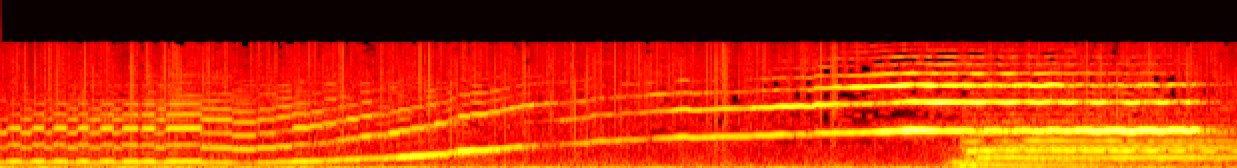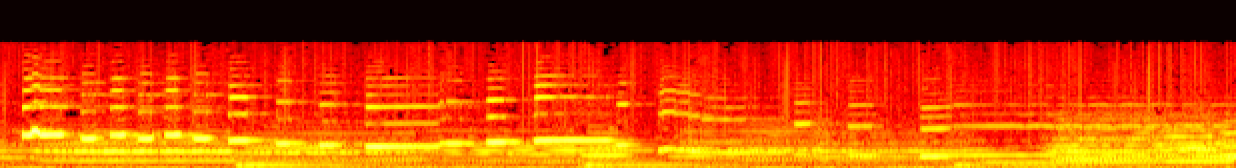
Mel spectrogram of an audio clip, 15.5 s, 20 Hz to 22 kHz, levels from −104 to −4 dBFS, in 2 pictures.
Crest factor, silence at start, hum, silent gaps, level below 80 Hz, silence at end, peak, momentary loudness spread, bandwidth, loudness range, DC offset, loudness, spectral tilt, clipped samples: 16 dB; 0 s; none; none; -42 dBFS; 0 s; -8 dBFS; 17 LU; 8 kHz; 14 LU; under 0.1%; -23 LUFS; -5 dB/octave; under 0.1%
